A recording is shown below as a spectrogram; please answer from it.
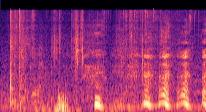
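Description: A man's voice giving a few short, quick laughing syllables in the second half, after a brief low thump.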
